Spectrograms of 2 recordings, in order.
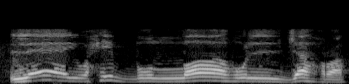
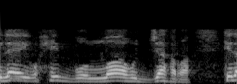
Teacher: اي لام عليها علامة السكون تبقى مظهرة وتسمى لام قمرية · Shown in: first take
